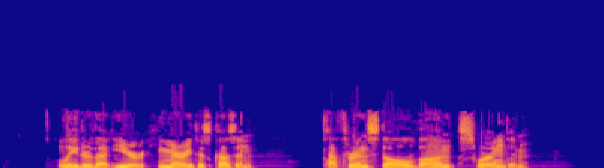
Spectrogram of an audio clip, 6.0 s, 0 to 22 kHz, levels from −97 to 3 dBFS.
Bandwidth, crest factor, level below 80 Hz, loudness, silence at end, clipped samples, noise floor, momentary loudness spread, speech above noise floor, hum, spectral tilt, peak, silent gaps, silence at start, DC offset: 7.6 kHz; 14 dB; -58 dBFS; -13 LUFS; 0.8 s; under 0.1%; -71 dBFS; 10 LU; 58 dB; none; -5.5 dB/octave; 0 dBFS; 3.07-3.21 s; 0.6 s; under 0.1%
